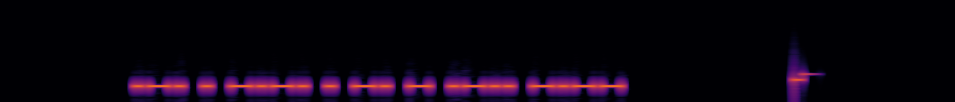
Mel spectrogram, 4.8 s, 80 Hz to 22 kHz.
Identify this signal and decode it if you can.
Morse code, heard as a keyed tone, about 36 wpm, 700 Hz. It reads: RECENTLY
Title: Sentences from Top 1200 Words - New Word Drill Alt - 35wpm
